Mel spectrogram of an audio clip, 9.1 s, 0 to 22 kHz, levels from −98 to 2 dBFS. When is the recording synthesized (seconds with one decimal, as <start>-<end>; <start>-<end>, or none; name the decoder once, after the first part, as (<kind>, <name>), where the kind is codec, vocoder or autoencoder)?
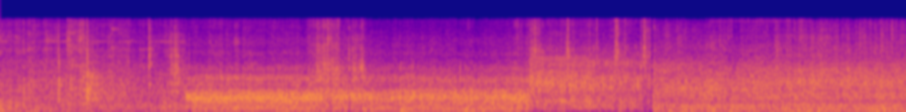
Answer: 7.1-8.1 (vocoder, WaveNeXt)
